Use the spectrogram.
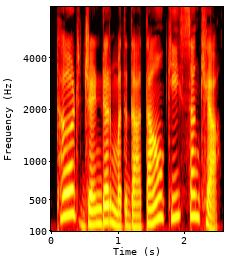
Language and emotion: Hindi, neutral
